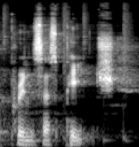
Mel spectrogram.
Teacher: Peach is a much nicer word has that soft plosive P at the start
